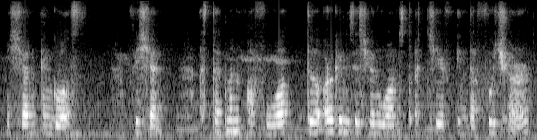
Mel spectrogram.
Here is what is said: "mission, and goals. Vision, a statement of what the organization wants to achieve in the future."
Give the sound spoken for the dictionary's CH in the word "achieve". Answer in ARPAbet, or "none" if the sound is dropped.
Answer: CH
